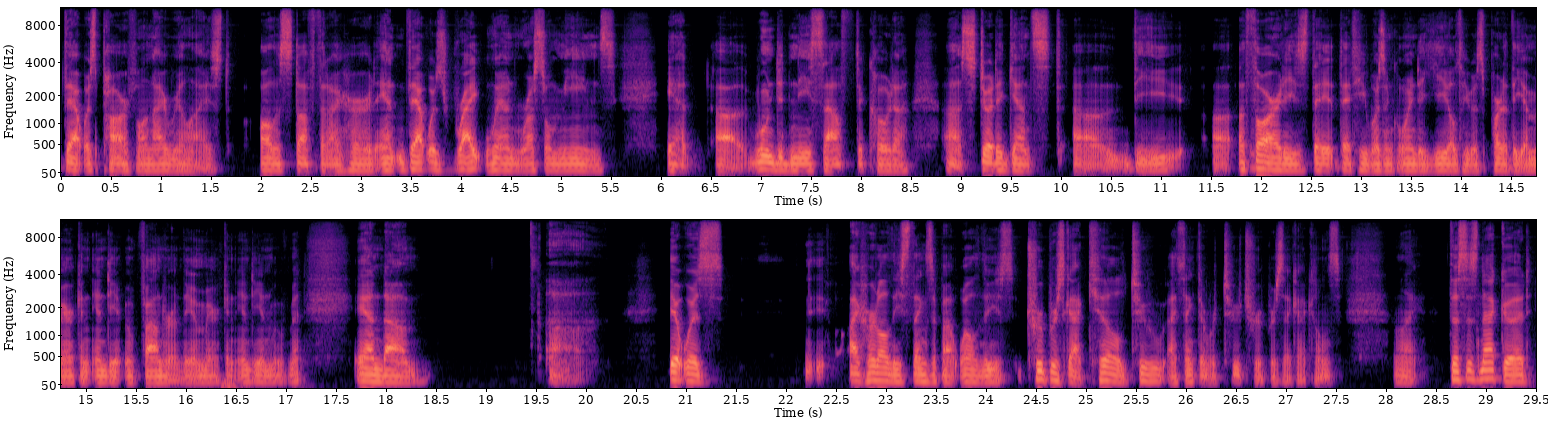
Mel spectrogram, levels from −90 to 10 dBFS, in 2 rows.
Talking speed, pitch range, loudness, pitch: 170 wpm, 80-95 Hz, -22 LUFS, 85 Hz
